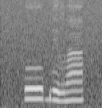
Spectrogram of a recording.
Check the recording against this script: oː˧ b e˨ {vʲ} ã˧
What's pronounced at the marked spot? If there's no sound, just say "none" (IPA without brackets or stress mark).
v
